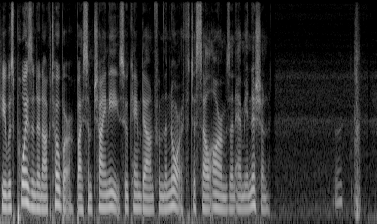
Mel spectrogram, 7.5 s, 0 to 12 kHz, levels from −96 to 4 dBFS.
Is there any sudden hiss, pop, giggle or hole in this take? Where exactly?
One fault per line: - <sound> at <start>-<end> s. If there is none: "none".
- sneeze at 6.7-7.3 s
